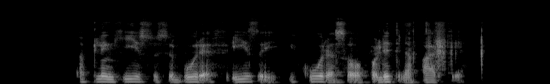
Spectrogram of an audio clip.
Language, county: Lithuanian, Šiauliai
